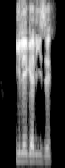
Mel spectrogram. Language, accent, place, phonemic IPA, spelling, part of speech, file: French, France, Lyon, /i.le.ɡa.li.ze/, illégaliser, verb, LL-Q150 (fra)-illégaliser.wav
- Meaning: to illegalise (make illegal)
